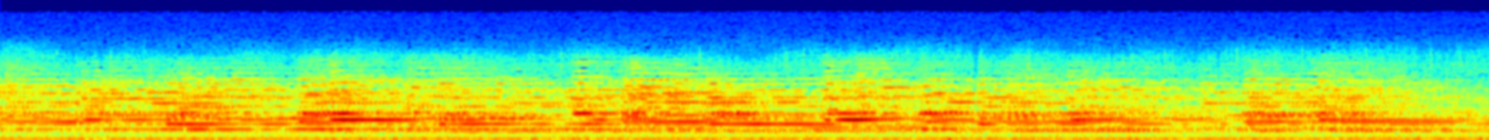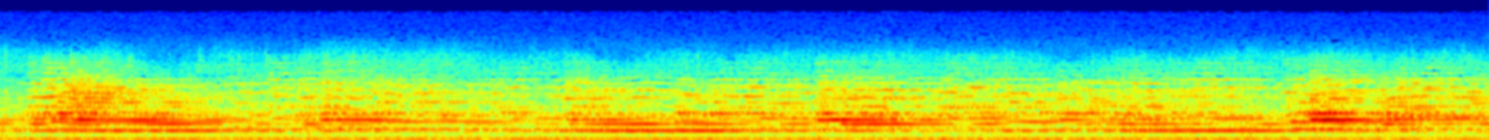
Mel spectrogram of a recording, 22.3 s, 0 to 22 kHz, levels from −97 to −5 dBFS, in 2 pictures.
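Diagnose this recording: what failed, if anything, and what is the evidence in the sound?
Frames out of order, a network-stage fault in which audio frames arrived in the wrong sequence and the decoder played them as received. At 0.56–0.61 s, 17.80–17.87 s and 20.48–20.56 s, a brief garbled flutter interrupts the sound. Each stretch is two neighbouring runs swapped, 20 ms each in the first and 30 ms each in the other two. Unlike packet loss, nothing goes missing and no gap or concealment smear appears, and the timing afterward stays intact.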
